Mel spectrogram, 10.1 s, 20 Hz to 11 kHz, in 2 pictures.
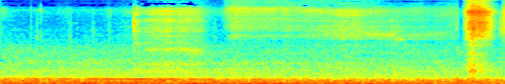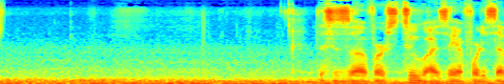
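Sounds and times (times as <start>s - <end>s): car cabin road rumble: 0.0s - 10.0s
sharp intake of breath: 1.3s - 5.1s.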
